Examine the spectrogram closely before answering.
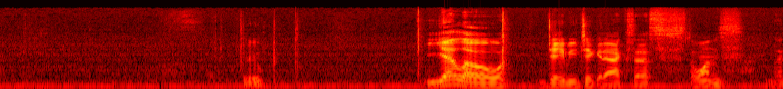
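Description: A card in a plastic case rustles and clicks in a man's hands.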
